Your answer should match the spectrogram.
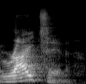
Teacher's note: He didn't use the glottal stop to pronounce this word. He said writing.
